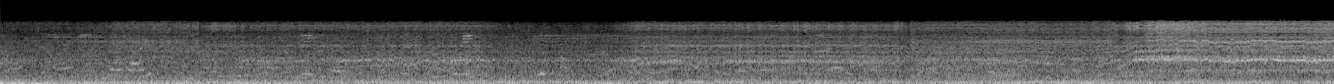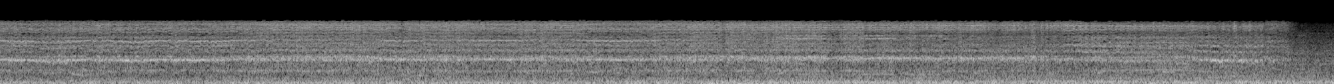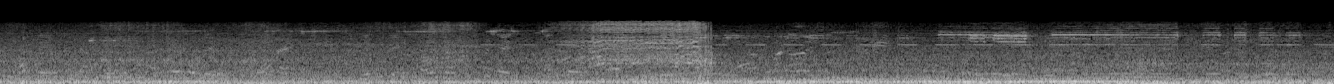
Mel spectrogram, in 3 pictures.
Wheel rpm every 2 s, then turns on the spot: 50, 60, 50, 70, 90, 110, 160, 160, 160, 160, 170, 170, 150, 20, 20, 20, 90, 0, 0, 0.
26-30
